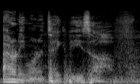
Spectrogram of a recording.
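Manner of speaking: breathy mock-seductive whisper; hushed, unvoiced lust. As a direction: whisper it like a horny hooper. Comic acts lustful guy, whispering.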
